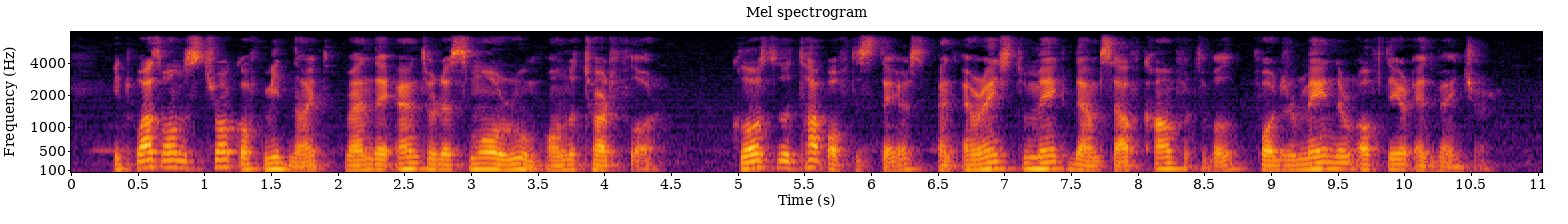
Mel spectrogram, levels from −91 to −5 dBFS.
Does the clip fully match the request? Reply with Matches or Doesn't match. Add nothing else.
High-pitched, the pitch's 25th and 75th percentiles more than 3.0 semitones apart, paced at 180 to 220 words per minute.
Doesn't match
